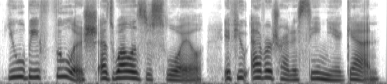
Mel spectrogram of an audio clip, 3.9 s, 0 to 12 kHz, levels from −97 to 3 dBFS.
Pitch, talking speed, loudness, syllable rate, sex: 230 Hz, 250 wpm, -19 LUFS, 5.7 syllables/s, female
